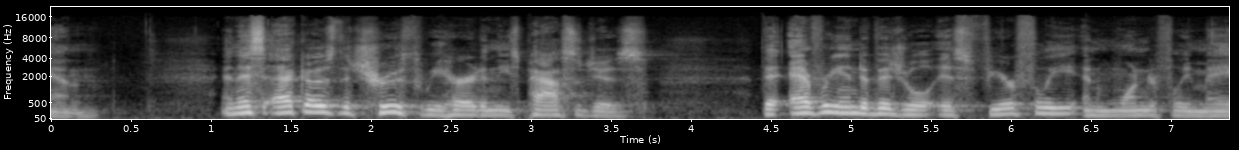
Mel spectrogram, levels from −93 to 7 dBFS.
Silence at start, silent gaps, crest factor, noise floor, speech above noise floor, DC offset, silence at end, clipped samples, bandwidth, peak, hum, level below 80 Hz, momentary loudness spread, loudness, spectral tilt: 0 s; none; 20 dB; -54 dBFS; 34 dB; under 0.1%; 0 s; under 0.1%; 17 kHz; -2 dBFS; none; -60 dBFS; 13 LU; -20 LUFS; -4.5 dB/octave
